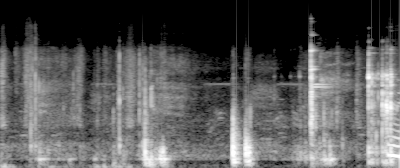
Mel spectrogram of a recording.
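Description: A quiet stretch with a few short, muffled bits of voice. About four and a half seconds in comes one sharp, light clink, like china or glass on the table.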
